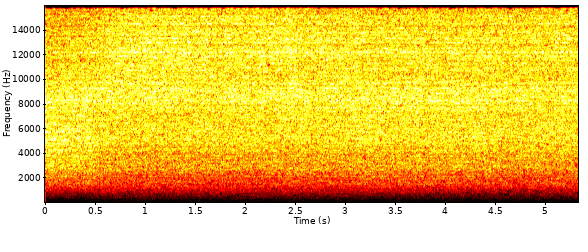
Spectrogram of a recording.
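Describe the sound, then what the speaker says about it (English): A small no-brand airbrush compressor tank vents its pressure in a continuous, loud, broadband hiss that runs steadily alone for several seconds. "every time you're done airbrushing, you want to let the pressure out of here"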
